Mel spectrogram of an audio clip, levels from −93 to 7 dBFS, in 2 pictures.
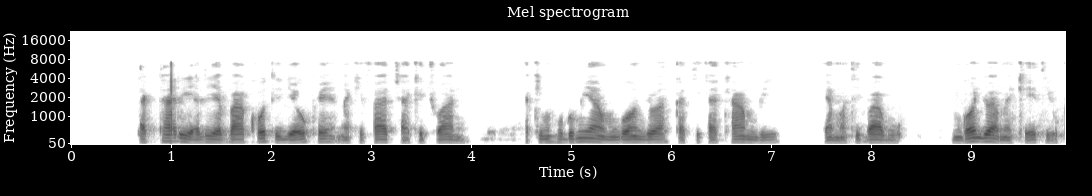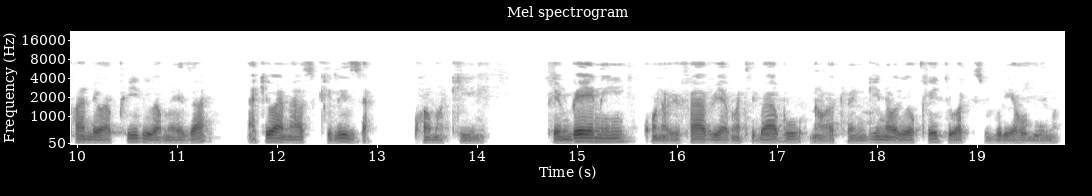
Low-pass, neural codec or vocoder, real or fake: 7.2 kHz; vocoder, 24 kHz, 100 mel bands, Vocos; fake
